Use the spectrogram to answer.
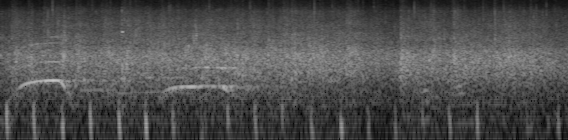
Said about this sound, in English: Thank you. Okay, now let's applaud. We've got representatives of, first of all, the youth coming in.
